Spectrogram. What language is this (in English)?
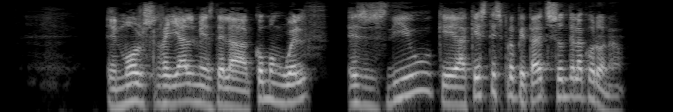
Catalan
